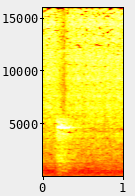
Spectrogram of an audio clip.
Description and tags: A great mechanical loop for use in a video game, movie or music.
machine, mechanical, robot, robotic, factory, industrial, loop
